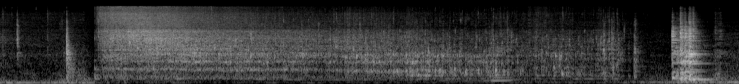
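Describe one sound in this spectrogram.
Water pours from a bucket into a large pot with a rushing splash.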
